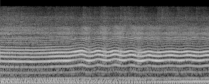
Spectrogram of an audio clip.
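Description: Live rock band holding a sustained note over a steady low bass tone; about a second in, the upper note begins to waver with vibrato.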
